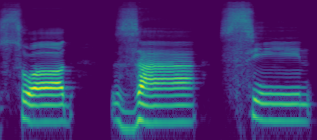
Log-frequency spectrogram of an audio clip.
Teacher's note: শীষ দিয়ে আমরা যেমন শীষ দেই এরকম শীষ দিয়ে তিনটার উচ্চারণ হবে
